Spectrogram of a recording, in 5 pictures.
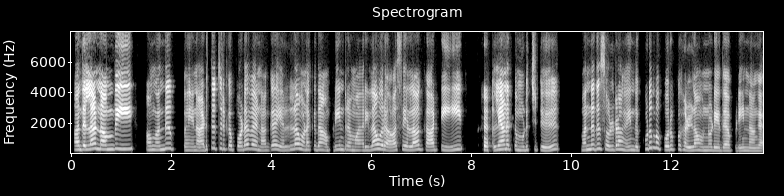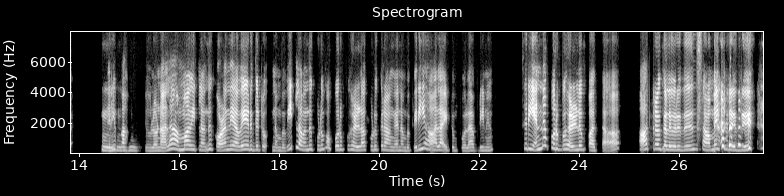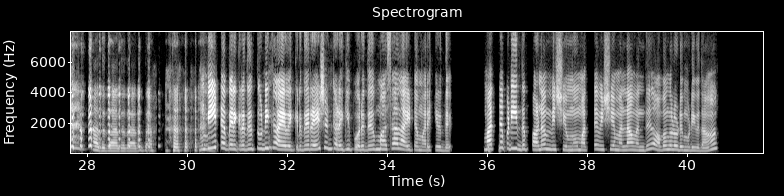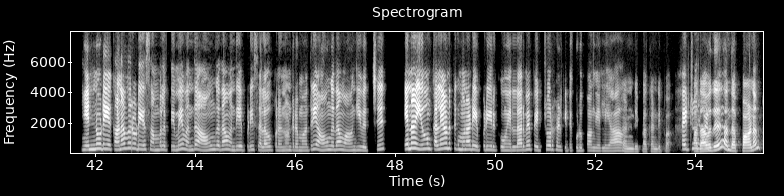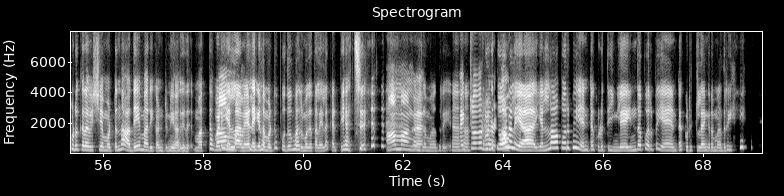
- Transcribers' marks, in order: laugh; laughing while speaking: "சரிப்பா! இவ்ளோ நாளா அம்மா வீட்ல … மசாலா ஐட்டம் அரைக்கறது"; other background noise; laughing while speaking: "அதுதான் அதுதான் அதுதான்"; laugh; laughing while speaking: "அதாவது, அந்த பணம் குடுக்கிற விஷயம் … என்ட்ட குடுக்கலங்கிற மாதிரி"; in English: "கன்டின்யூ"
- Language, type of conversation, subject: Tamil, podcast, வீட்டுப் பெரியவர்கள் தலையீடு தம்பதிகளின் உறவை எப்படிப் பாதிக்கிறது?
